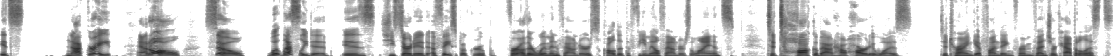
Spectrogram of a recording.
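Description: In a very clean recording with a silent background and a dry, close sound with no echo, a woman uses a normal speaking voice, fairly low in pitch, with lively intonation at a moderate pace. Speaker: podcast host. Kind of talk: casual chat. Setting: studio.

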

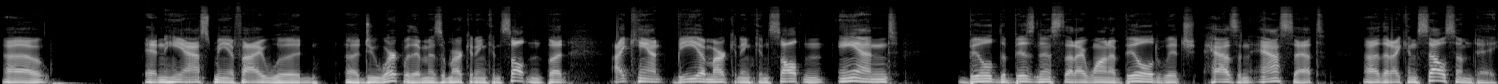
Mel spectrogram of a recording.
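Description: The delivery has ordinary pitch variation and very even loudness on a very clean recording with a silent background. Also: man, fairly low pitch for a man, moderate pace. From Ohio, US Midwest. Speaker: restaurant franchise businessman. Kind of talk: interview conversation. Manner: halting, many fillers.

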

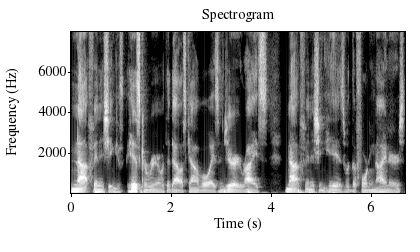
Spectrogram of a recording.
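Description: In an American accent, the speaker talks in a calm tone at a fairly slow pace, with big swings in loudness, on a very clean recording with a silent background. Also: man, very deep, low pitch for a man, fairly even intonation. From Southern California, Long Beach. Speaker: human resources professional. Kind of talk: casual interview. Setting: studio. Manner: calm, laid-back.

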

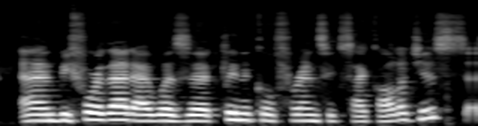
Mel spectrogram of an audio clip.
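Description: A woman's medium-pitched voice at a moderate pace, with ordinary pitch variation, in a very clean recording with a silent background. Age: 50s. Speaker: storyteller. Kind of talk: interview. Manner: halting.

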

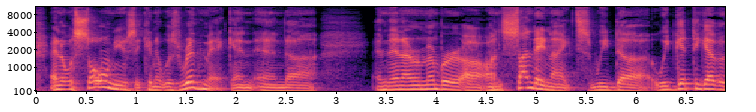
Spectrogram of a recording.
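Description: A man speaks at a moderate pace with a medium pitch and lively intonation, over noticeable background noise. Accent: American. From Washington, D.C. area. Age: 60s. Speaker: drummer. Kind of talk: casual chat.

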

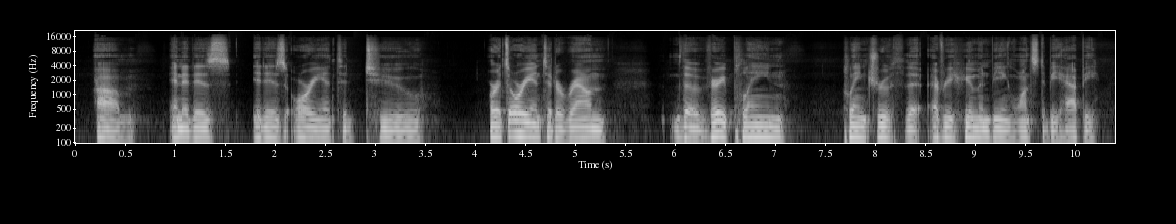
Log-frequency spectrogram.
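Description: On a very clean recording with a silent background, a man with a fairly low pitch talks at a fairly slow pace with long, frequent pauses, fairly even intonation and very even loudness. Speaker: theology professor. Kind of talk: casual interview chat. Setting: studio.

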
